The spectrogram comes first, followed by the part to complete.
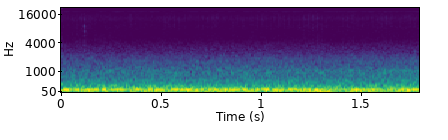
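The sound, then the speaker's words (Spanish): A steady low rumble of tires rolling on the road, heard from inside a moving car, continuous and even with no voices over it. “Es que voy dentro y es verdad que oigo la rodadura del vehículo, porque eh, porque la oigo, a lo mejor hasta vosotros la oís, pero es que es el ruido que oigo.”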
